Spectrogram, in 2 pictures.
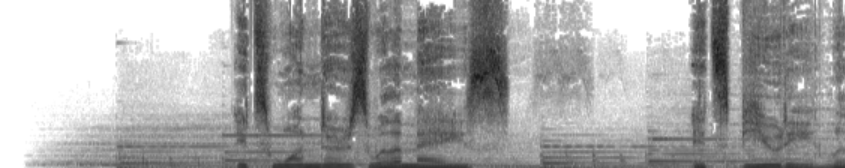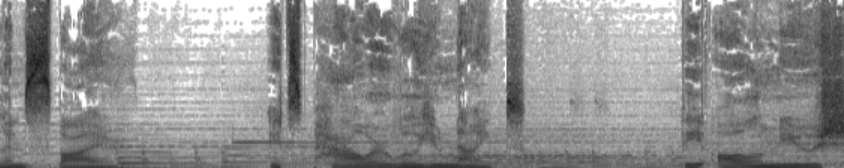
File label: advert; seaworld demo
